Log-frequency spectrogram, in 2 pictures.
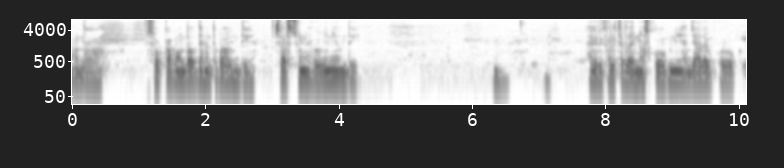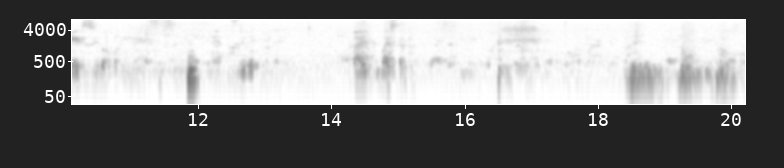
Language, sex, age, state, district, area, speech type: Dogri, male, 30-45, Jammu and Kashmir, Udhampur, rural, spontaneous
